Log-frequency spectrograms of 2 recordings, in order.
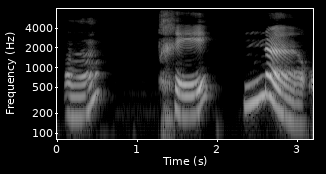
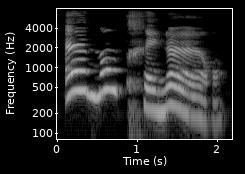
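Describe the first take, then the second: First: "Entraîneur" very slowly as en, traî, neur; very slow syllable count on "Entraîneur"; split into syllables. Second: Said in the usual way. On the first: Shown as a demonstration. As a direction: leave long pauses inside "Entraîneur". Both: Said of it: "On a trois".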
